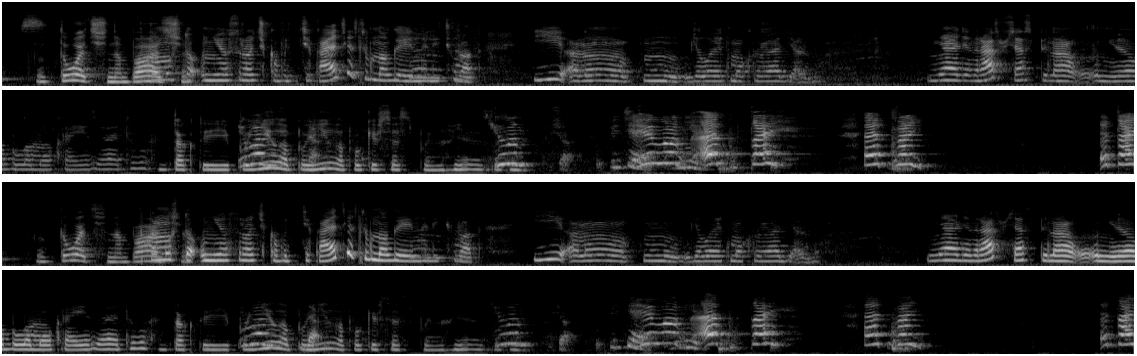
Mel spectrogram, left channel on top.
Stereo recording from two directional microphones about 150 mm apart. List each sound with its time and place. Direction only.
0.5 s a child's voice: 10° left (ahead or behind)
1.8 s speech: 50° right (ahead or behind)
2.0 s speech: 30° right (ahead or behind); by 3.8 s 55° right (ahead or behind)
3.8 s a child's voice: 25° right (ahead or behind)
4.2 s a child's voice: 15° right (ahead or behind)
9.3 s speech: 35° right (ahead or behind); by 12.6 s 70° right (ahead or behind)
13.0 s a child's voice: 5° left (ahead or behind)
17.7 s a child's voice: 10° left (ahead or behind)
19.7 s a sound: 10° left (ahead or behind)
22.3 s a sound: 15° left (ahead or behind)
